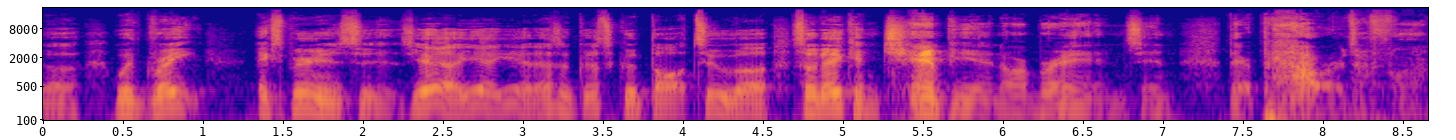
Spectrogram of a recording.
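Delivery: hammed-up corporate spokesperson with swooping pitch; halting corporate pitch, eagerly agreeing with prompts; mock spokesperson. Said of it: "this is how they sound in my head".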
